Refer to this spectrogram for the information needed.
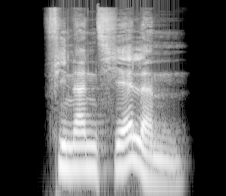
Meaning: strong dative masculine/neuter singular of finanziell
- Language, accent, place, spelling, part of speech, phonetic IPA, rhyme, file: German, Germany, Berlin, finanziellem, adjective, [ˌfinanˈt͡si̯ɛləm], -ɛləm, De-finanziellem.ogg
